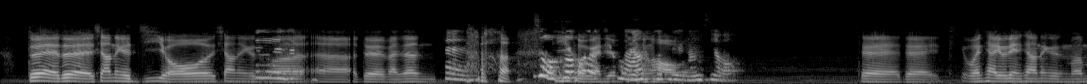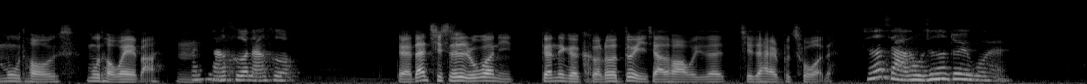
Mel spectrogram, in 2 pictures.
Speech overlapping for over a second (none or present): present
